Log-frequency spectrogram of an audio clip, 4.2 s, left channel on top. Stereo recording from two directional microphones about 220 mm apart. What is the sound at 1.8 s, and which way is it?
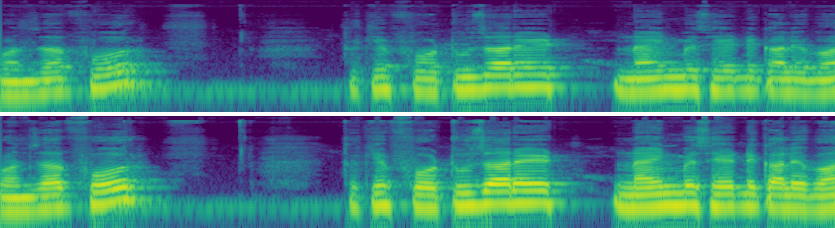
Speech, 45° right (ahead or behind).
